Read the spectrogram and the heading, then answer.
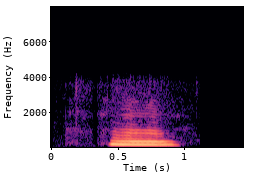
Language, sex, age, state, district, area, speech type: Hindi, female, 45-60, Uttar Pradesh, Pratapgarh, rural, conversation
